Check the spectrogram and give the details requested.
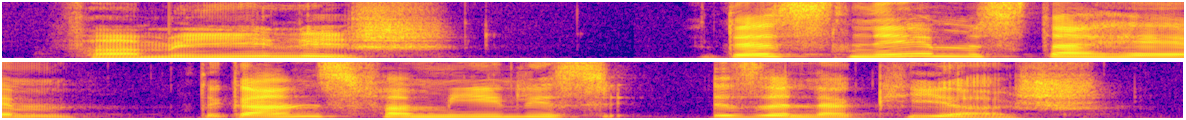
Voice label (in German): "famielisch", woerterbuch, Wittlich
